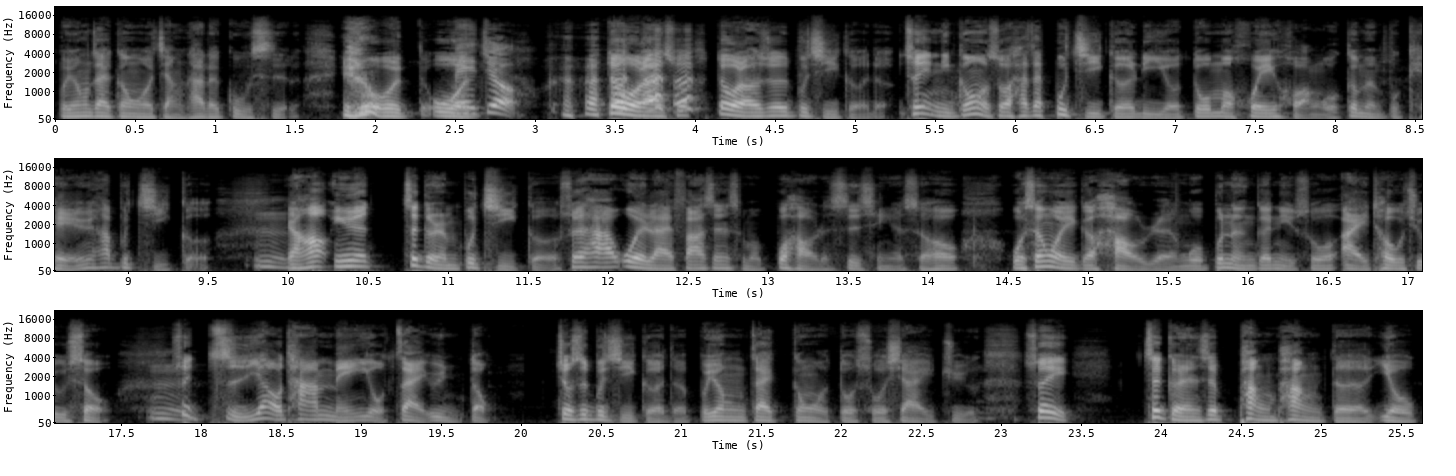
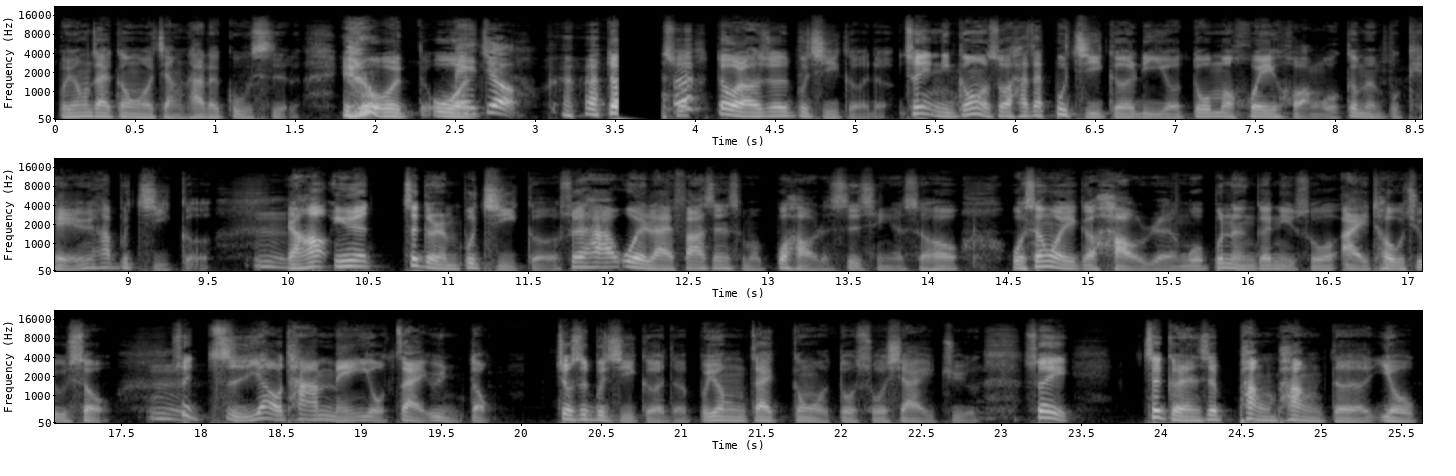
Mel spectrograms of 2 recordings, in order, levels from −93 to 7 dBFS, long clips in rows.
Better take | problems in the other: first | audio cutting out; at 3.5 s

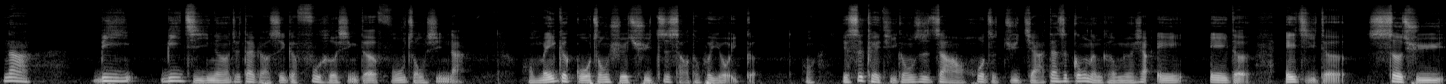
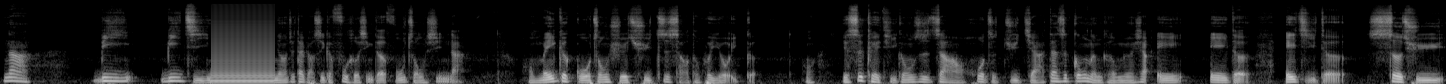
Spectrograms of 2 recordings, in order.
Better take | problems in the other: first | audio freezing; at 2 s for 0.5 s

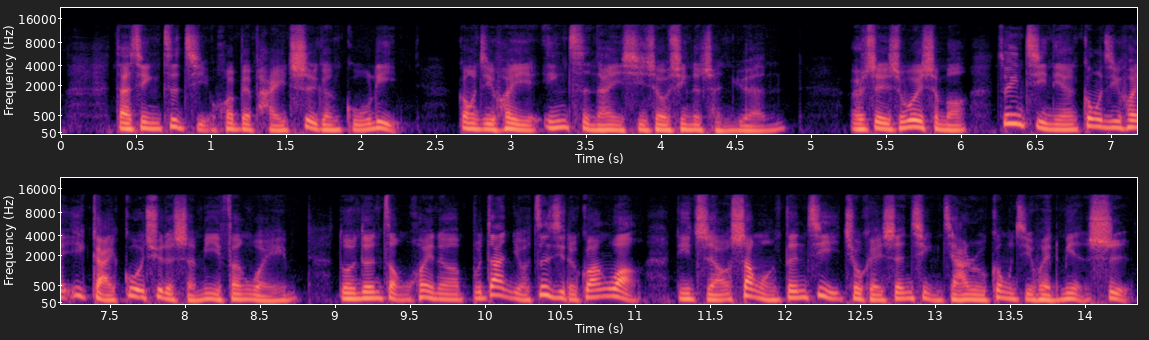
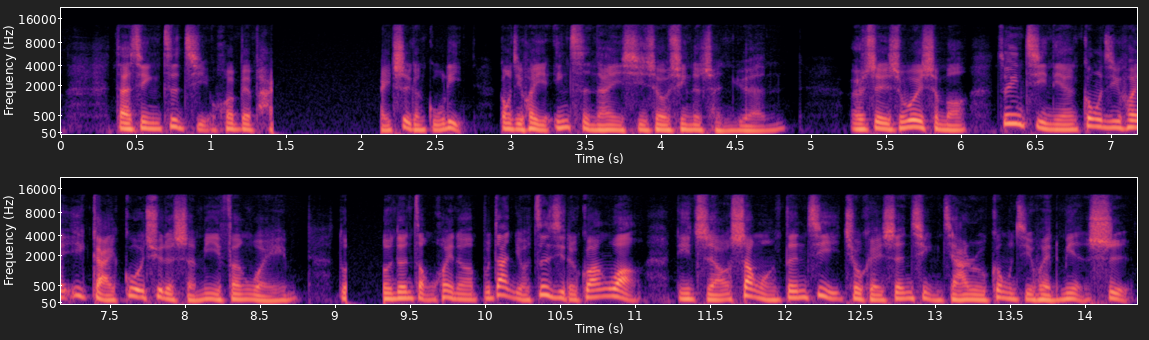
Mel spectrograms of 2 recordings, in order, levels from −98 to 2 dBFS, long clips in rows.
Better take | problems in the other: first | audio freezing; at 1.5 s for 0.5 s and at 9 s

